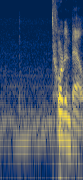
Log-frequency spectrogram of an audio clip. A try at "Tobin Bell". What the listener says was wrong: Tobin Bell, not Torben.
